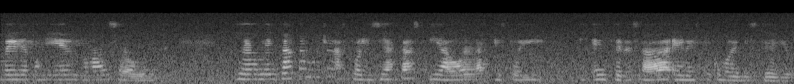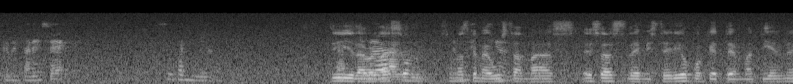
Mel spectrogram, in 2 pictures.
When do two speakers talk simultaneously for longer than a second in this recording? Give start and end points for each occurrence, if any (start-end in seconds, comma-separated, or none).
11.3-13.1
